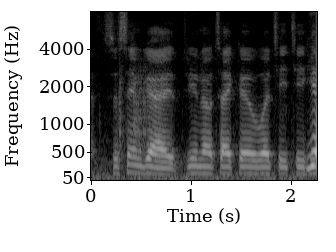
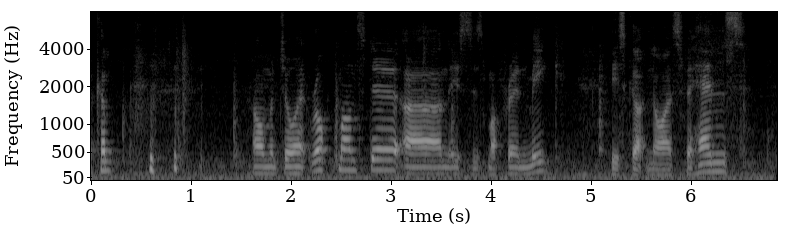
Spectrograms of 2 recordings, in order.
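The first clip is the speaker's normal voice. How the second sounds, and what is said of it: Korg impression, New Zealand accent. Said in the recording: “That's a good Korg. ... That's all a good Korg. ... that's Taika Waititi doing the voice there ... he's just got a funny New Zealand, I think, accent”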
